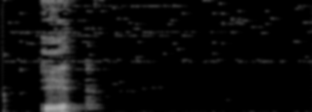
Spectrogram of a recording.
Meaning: an opening (in any sense that the word åpning has)
- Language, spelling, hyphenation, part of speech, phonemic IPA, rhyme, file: Norwegian Bokmål, åp, åp, noun, /oːp/, -oːp, Nb-åp.ogg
